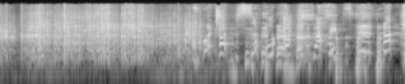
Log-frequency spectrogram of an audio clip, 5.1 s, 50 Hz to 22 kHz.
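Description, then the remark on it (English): Dice clatter and rattle together in a dice bag as they are taken out for rolling in a game, a dense, steady jangle lasting about three seconds before giving way to people chuckling and laughing. “Is that a dice bag or an ice machine at a Hotel 8?”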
